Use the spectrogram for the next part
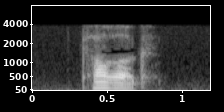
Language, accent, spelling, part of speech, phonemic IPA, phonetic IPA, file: Armenian, Eastern Armenian, քաղաք, noun, /kʰɑˈʁɑkʰ/, [kʰɑʁɑ́kʰ], Hy-քաղաք.ogg
- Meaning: city, town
